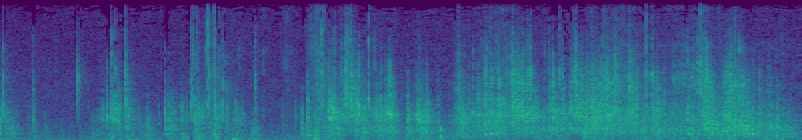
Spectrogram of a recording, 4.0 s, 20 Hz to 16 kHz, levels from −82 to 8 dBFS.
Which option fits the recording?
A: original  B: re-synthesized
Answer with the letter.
A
